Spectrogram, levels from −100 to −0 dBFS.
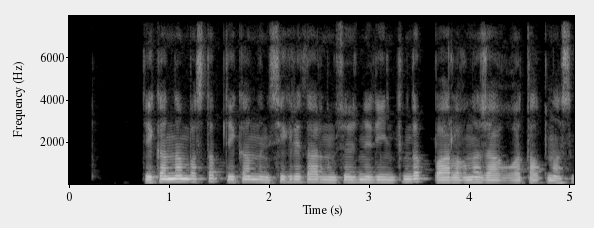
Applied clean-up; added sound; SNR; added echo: none; none; none; none.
